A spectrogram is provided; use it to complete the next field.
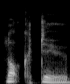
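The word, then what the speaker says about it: Lochdubh: Police constable Hamish McBth stood at the window of his kitchen in the police station at Lochdu, pronounced Loachd by those who knew better than to anglicize everything Scottish and watched the downpour turn the surrounding moors into a landscape of gray misery.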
